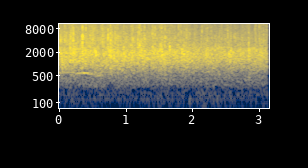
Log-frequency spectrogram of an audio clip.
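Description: Sustained applause from a keynote audience fills the room, dense and even at close range, with no talk over it.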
